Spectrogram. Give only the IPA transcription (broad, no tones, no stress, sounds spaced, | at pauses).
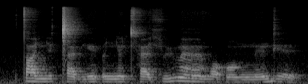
t a ɲ e ǀ æ bʲ ẽ ʔ ɘ ɲ æ̃ cʰ æ ç y β æ̃ː v ɔ ʔ ɔ̃ nː ẽ bʲ eː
